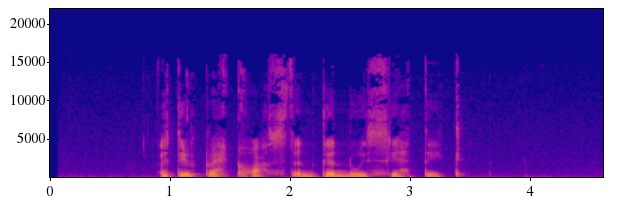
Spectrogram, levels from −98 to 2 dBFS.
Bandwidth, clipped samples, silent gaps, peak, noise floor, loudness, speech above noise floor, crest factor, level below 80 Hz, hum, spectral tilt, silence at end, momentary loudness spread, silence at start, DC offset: 16 kHz; under 0.1%; none; -14 dBFS; -66 dBFS; -33 LUFS; 34 dB; 20 dB; -60 dBFS; none; -6.5 dB/octave; 1.2 s; 10 LU; 0.9 s; under 0.1%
